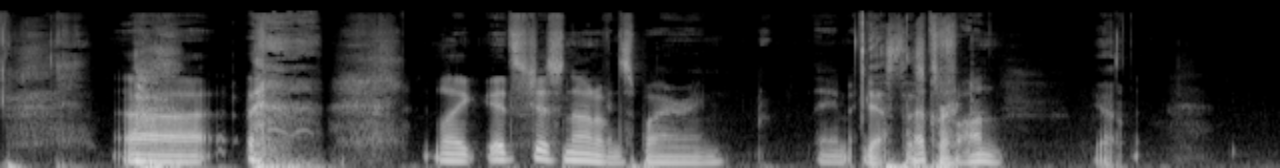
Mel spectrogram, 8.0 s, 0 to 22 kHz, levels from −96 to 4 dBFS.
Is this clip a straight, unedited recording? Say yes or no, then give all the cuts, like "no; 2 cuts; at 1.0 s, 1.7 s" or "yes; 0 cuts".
no; 2 cuts; at 3.8 s, 5.3 s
